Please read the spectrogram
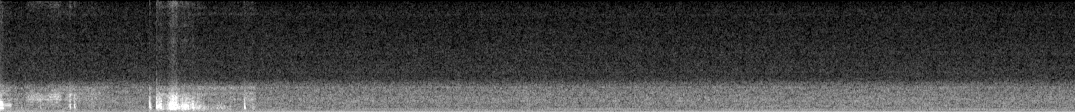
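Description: Open radio channel: steady hiss with a low, even hum, broken by one short burst of sound about a second and a half in.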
